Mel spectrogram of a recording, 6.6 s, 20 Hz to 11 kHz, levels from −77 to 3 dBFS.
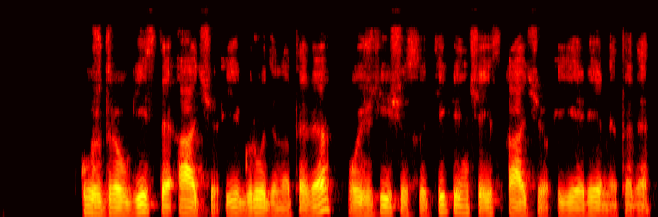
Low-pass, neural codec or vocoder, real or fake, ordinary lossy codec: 7.2 kHz; none; real; Opus, 32 kbps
